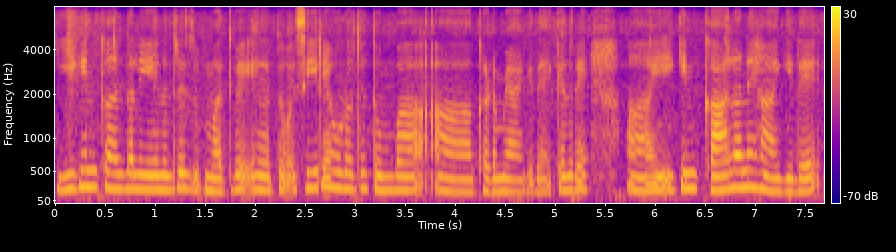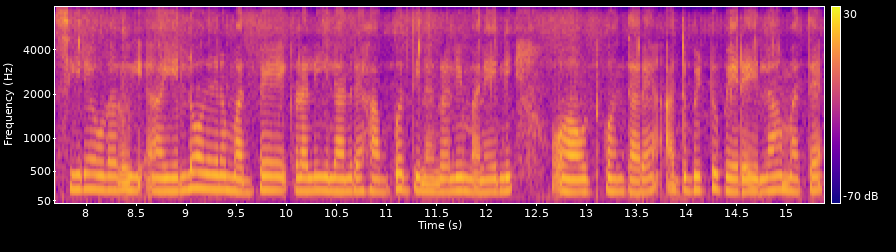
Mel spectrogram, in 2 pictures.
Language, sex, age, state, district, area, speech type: Kannada, female, 60+, Karnataka, Chikkaballapur, urban, spontaneous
